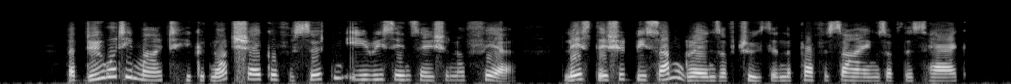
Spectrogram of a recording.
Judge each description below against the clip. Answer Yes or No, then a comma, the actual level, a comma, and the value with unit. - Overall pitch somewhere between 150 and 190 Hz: No, high, 200 Hz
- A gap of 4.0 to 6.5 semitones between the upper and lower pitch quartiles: Yes, average, 4.7 semitones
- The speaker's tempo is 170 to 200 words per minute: Yes, average, 180 wpm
